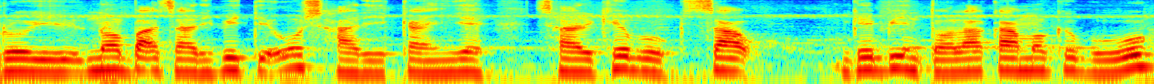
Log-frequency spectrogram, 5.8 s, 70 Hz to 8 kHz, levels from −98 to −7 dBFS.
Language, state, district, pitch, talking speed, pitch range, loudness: Kokborok, Tripura, West Tripura, 145 Hz, 155 wpm, 135-155 Hz, -18 LUFS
